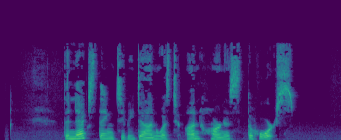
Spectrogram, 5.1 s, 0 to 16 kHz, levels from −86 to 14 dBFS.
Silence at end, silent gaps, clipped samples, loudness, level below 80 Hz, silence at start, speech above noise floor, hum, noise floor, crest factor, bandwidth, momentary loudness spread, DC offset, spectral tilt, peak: 0.75 s; none; under 0.1%; -22 LUFS; -68 dBFS; 0.95 s; 42 dB; none; -64 dBFS; 20 dB; 11.5 kHz; 9 LU; under 0.1%; -4 dB/octave; -2 dBFS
